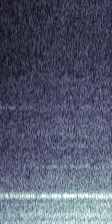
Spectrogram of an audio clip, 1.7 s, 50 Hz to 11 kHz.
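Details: 2000 Dodge Ram Van B1500 with code P0505 (idle control system malfunction), recorded at the front of the van at idle: a steady high whistling hiss over an even idle that never changes; a vacuum leak, pointing to a cracked vacuum hose.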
